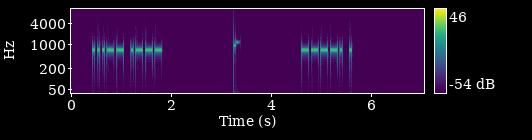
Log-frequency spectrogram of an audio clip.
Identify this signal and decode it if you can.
Morse code, heard as a keyed tone, about 25 wpm, 700 Hz. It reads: 3J 9E
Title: Single-Letter Single-Number 25wpm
